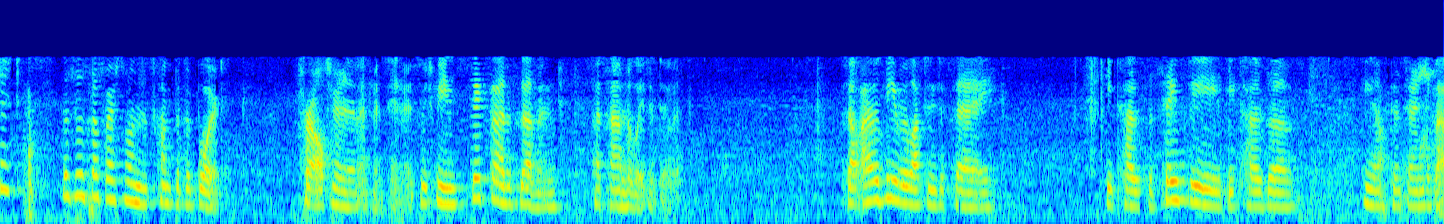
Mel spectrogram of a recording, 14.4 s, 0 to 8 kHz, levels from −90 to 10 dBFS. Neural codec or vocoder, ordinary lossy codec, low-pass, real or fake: codec, 16 kHz in and 24 kHz out, 1.1 kbps, FireRedTTS-2 codec; AAC, 16 kbps; 7.2 kHz; fake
